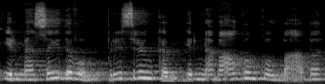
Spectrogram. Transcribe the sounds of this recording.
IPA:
ɪr ˈmʲɛs ˈɐɪdɐʋoːmʲɛ ˈpʲrʲɪsʲrʲɛŋkɐm ɪr nʲɛˈʋɐlˠɡoːm koːlˠ ˈbɑːbɐ

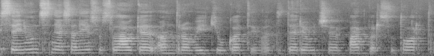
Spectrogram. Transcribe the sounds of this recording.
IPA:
sʲɛˈnʲuːns nʲɛsʲɛˈnɐɪ sʊsʲɪˈlˠɐʊkʲɛ ˈɐntroː ʋɐɪˈkʲuːkoː tɐɪ ˈʋɐt dɐˈrʲɛʊ t͡ʃʲɛ ˈpɐmʲpʲɛrsʊ ˈtoːrtɐ

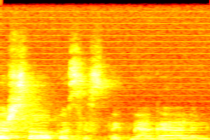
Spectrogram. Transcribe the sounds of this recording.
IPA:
ɪʃ ˈsɑːʋoː ˈpʊsʲɛs ˈtɐɪp nʲɛˈɡɑːlʲɪm

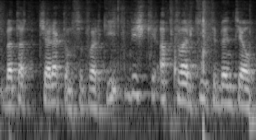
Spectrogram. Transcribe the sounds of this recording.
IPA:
bʲɛt ˈɐ t͡ʃʲɛ ˈrʲɛːktoːm sʊtʋɐrʲˈkʲiːtʲ ˈbʲɪʃʲkʲɪ ɐptʋɐrʲˈkʲiːtʲeː ˈbʲeːnt jɛʊ

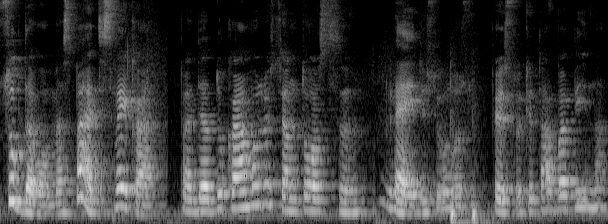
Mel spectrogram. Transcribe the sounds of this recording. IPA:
ˈsʊɡdɐʋoːm ˈmʲɛs ˈpɑːtʲɪs ˈʋɐɪkɑː ˈpɑːdʲɛt dʊ ˈkɑːmʊlʲʊs ɐn toːs ɪ ˈlʲɛɪdʲɪ ˈsʲuːlˠʊs ˈpʲrʲɪsʊkʲɪ tɑː bɐˈbʲiːnɐ

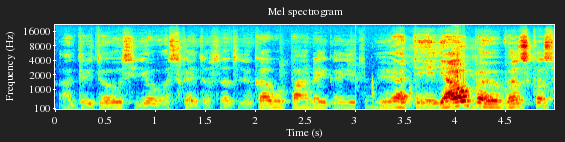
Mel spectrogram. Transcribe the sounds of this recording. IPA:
ɐnt rʲɪˈtoːjɛʊs jɛʊ ʋɐ ˈskɐɪtoːs ɐtʲlʲɪˈkɐʊ ʋɐ ˈpɑːrʲɛɪɡɐ ɪ ɪ ɐtʲeːˈjɛʊ pɐ ˈʋʲɪskɐs

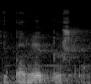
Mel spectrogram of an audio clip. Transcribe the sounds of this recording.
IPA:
ɪ pɐˈrʲɛːj pʲiɛʃˈkuɔm

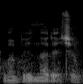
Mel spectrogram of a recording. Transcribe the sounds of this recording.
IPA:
lˠɐˈbɐɪ noːˈrʲeːt͡ʃʲɛʊ

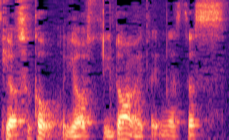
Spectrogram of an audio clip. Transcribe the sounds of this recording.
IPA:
ˈjoː sɐˈkɐʊ joːs iːˈdoːmʲɛɪ ˈtɐɪp nʲɛs ˈtɐs

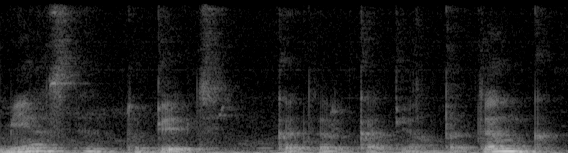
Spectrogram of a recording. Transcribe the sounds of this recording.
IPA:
ˈmʲiɛsʲtʲɪ tʊˈpʲeːt͡s kɐt ɪr ˈkɐp ˈjɛm pɐˈtʲɪŋkɐ

